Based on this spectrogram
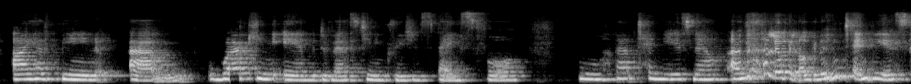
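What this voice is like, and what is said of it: British accent with slight Australian twang. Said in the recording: “You might notice there's a bit of a twang in my accent. I have been living and working in Australia for the past 12 years.”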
